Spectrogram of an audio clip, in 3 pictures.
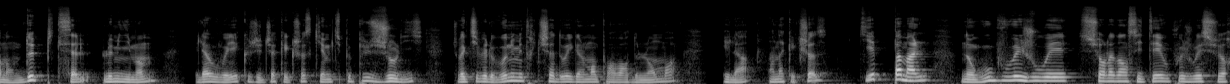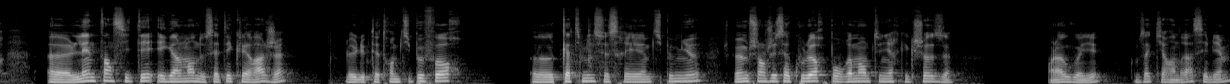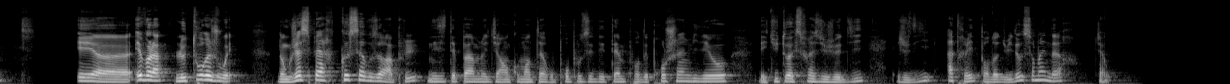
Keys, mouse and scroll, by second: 4.9 click, 6.8 middle click, 7.7 shift+middle drag, 8.8 middle click, 14.2 click, 15.4 click, 16.1-18.6 drag, 19.7 click, 26.1 middle click.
